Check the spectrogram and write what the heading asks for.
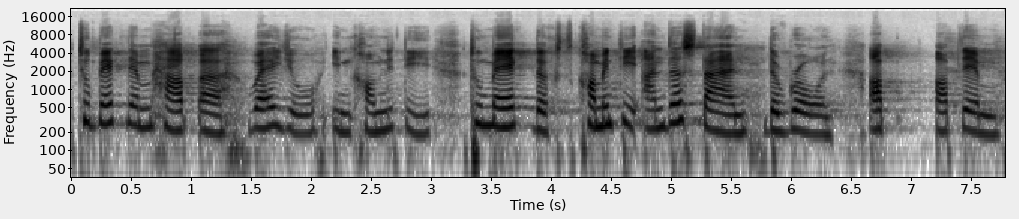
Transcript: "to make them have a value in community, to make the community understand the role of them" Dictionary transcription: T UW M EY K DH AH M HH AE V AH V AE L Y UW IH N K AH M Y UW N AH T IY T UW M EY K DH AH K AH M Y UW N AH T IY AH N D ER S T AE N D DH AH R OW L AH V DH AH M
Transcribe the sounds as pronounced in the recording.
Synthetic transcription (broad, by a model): T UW M EY K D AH M HH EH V AH W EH Y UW IH N K AH M Y UW N AH T IY T UW M EY K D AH K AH M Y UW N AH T IY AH N D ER S T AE N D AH R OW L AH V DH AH M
